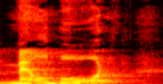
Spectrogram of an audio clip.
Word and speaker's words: Melbourne: Melbourne, like Melbourne. It's actually pronounced Melbourne, but we call it Melbourne. M-E-L-B-I-N. Melbourne.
